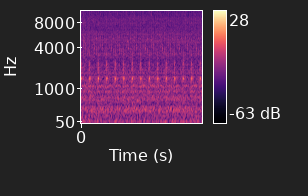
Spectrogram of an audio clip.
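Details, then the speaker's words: 2002 VW Polo 1.4 petrol at idle, engine light flashing, code P0304: steady sharp tick about six per second over a light hum, a misfire from cylinder 4, confirmed by inductive pickup scope pattern as a bad ignition coil. "Just going to show you how to test that one where it's in situ. You can hear the misfire from number 4."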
